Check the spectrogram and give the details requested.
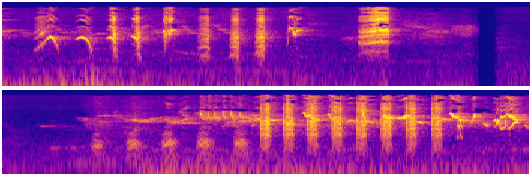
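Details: Morning song of a male Javan myna, full of fill-in phrases: quick chattering notes and looping whistles, a brief silence, then dense rapid clicking chatter mixed with higher squeaky whistles.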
